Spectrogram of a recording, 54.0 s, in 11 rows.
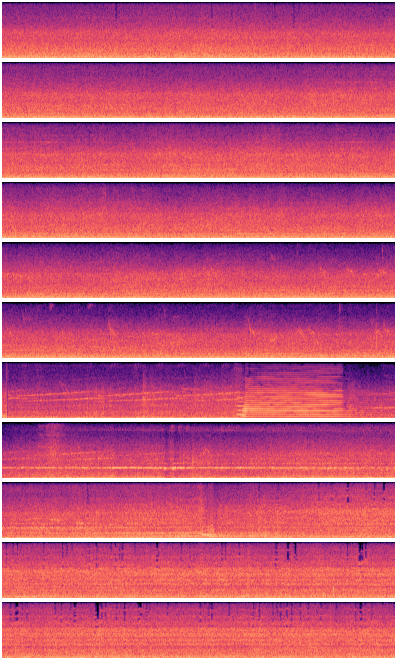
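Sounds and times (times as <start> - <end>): train rumbling: 0.0 - 54.0
locomotive horn blast: 32.4 - 41.0, 41.7 - 42.3.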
